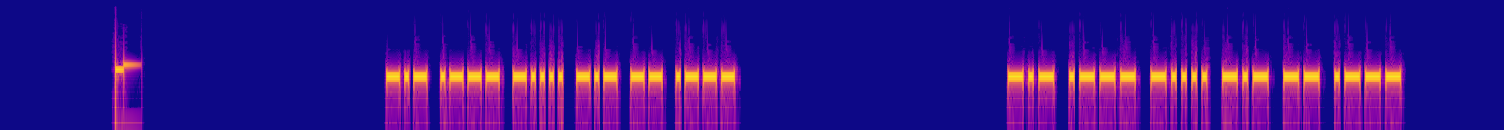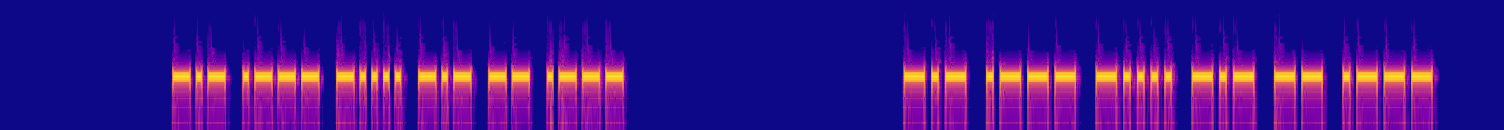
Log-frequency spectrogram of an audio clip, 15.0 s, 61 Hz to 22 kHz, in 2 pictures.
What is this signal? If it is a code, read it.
Morse code, heard as a keyed tone, about 43 wpm, 700 Hz. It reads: KJ6KMJ KJ6KMJ KJ6KMJ KJ6KMJ
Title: Speed Racing - USA 2x3 Call Signs 35wpm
